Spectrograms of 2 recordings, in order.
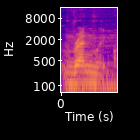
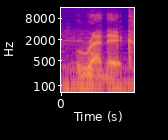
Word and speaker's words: Renwick: Renwick was your name, correct? Rennick, yeah. Rennick or Renwick? Rennick, the W is silent.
